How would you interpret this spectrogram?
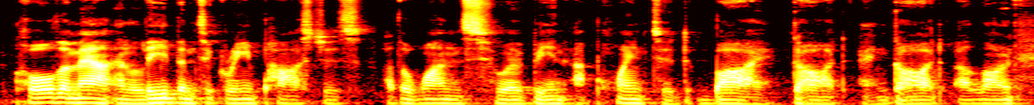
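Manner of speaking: normal talking voice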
